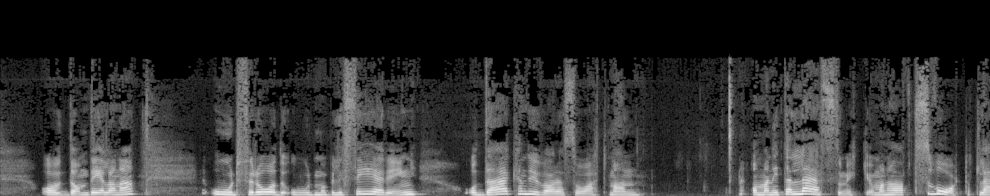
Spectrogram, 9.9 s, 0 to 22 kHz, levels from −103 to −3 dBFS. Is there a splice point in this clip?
no; 0 cuts

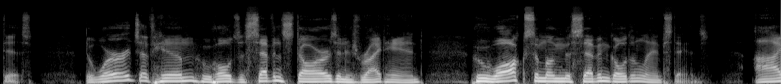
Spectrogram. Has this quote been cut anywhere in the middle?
no; 0 cuts

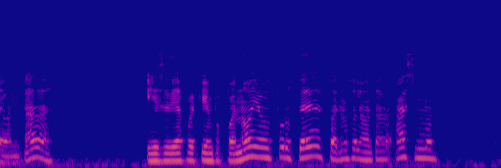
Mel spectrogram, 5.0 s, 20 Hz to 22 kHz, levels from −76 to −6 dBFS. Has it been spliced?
no; 0 cuts

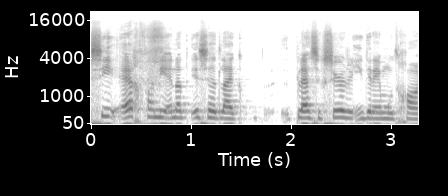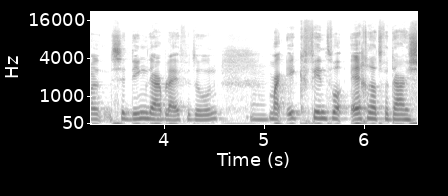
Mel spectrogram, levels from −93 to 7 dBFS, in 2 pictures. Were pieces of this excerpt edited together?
yes; 1 cut; at 2.6 s

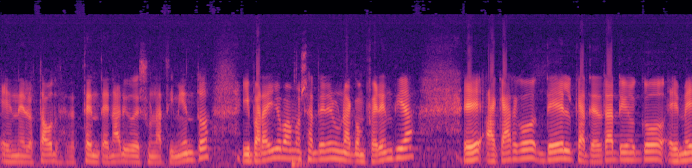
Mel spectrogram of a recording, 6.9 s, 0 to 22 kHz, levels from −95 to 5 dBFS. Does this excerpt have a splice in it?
no; 0 cuts

